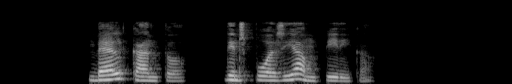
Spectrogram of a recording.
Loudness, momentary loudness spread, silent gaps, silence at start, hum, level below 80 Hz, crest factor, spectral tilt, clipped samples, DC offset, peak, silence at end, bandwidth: -22 LUFS; 16 LU; 1.89-2.24 s; 0.9 s; none; -66 dBFS; 20 dB; -4.5 dB/octave; under 0.1%; under 0.1%; -4 dBFS; 1.4 s; 7.8 kHz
